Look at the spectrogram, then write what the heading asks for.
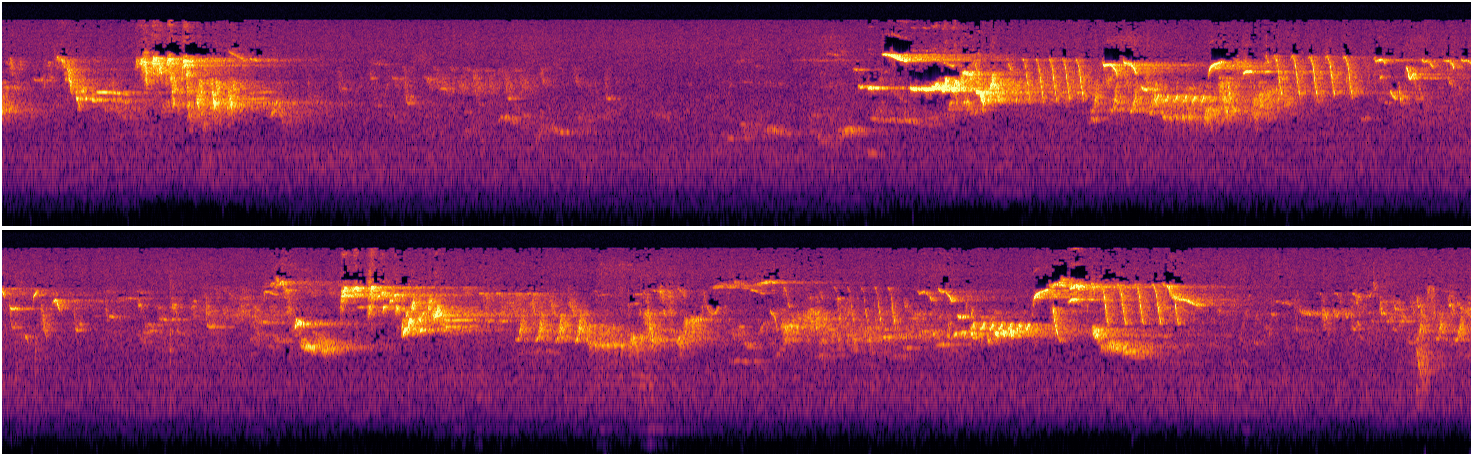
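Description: Songbirds singing in bouts of rapid trills and chirps, with quieter pauses between the bouts.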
